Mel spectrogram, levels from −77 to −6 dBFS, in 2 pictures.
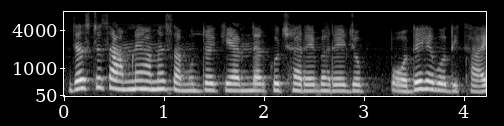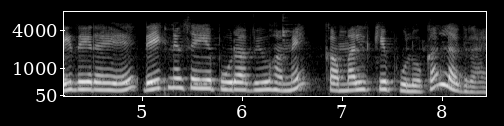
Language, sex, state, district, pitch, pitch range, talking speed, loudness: Hindi, female, Uttar Pradesh, Gorakhpur, 250 Hz, 230-280 Hz, 205 wpm, -23 LUFS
